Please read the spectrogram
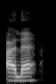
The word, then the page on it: aller: French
